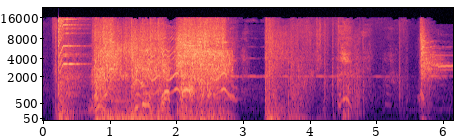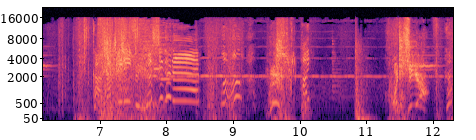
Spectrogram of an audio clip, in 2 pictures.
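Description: Swords clash and slash with sharp metallic hits.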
